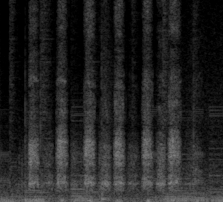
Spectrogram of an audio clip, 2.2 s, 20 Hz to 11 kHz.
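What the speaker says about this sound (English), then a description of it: "Ah, walking the dog, huh? I didn't know you had one." A dog in Persona 3 Reload pants rapidly and close up, a rhythmic run of quick breaths of about four per second with no talk over it.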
